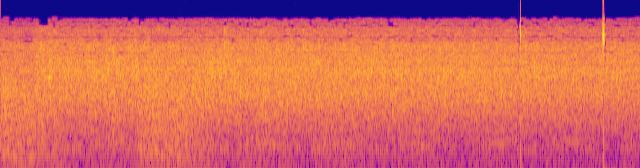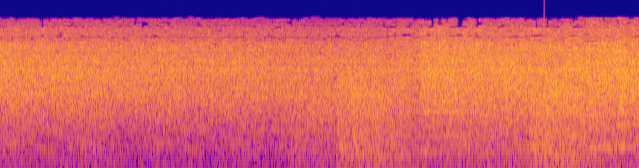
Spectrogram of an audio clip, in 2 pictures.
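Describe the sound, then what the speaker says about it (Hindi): A storm sound effect of heavy rain, a dense and continuous roaring wash of downpour with faint rumbles of thunder and a couple of brief sharp clicks, loud and steady throughout. "जोर जोर से बारिश होने लगी।"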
